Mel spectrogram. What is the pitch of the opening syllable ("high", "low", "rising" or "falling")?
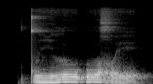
low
